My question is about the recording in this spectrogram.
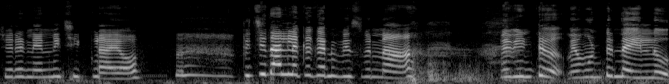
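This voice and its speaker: A woman's voice: very high voice, brisk, pushed and bright, slight background noise. A woman vlogger chatting casually at home in a playful, teasing, coaxing way. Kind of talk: casual home vlog chat.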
